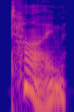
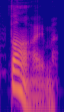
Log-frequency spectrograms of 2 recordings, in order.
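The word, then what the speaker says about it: thyme: called time t h ym is pronounced th and not thy it's ultimately a Greek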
